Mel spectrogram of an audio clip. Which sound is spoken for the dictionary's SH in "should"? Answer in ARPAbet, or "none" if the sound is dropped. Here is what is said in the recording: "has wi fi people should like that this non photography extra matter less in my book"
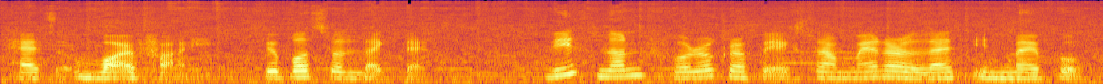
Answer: S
